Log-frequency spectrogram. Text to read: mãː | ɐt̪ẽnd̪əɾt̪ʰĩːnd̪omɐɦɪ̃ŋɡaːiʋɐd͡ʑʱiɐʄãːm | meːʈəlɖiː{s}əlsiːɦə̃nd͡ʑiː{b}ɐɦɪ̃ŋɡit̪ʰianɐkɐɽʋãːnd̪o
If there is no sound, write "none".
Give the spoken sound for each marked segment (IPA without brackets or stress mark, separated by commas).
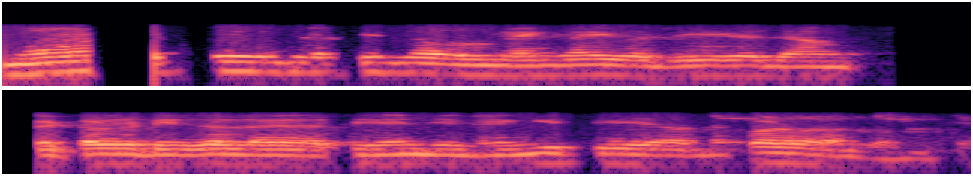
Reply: z, m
